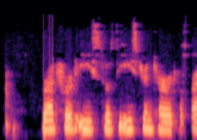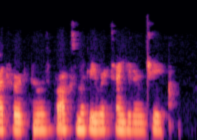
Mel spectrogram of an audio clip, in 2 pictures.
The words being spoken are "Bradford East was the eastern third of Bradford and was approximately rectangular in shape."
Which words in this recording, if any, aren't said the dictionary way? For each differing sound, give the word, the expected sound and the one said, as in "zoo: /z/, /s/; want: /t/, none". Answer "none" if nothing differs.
third: /θ/, /t/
